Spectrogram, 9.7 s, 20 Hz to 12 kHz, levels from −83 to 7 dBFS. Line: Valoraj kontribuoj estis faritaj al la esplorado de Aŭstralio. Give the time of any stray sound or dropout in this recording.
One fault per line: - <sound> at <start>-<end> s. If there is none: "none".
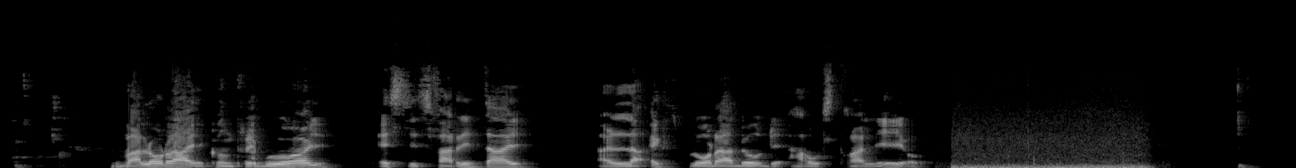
- thud at 7.1-8.7 s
